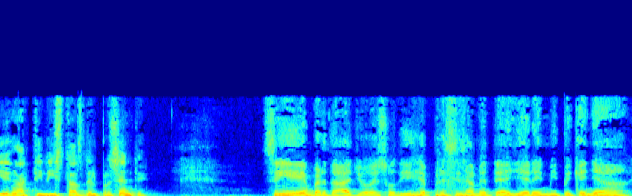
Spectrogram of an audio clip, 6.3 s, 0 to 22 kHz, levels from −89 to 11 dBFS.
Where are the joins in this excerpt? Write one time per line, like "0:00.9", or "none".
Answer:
none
